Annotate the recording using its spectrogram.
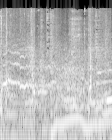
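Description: Experimental electronic music: synthesizer tones that waver and glide up and down in pitch, with a few sharp clicks.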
